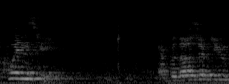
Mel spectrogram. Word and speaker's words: Quincy: the opening chapter of this book is called quincy and for those of you from out of town that is how it's pronounced don't make that mistake around here you'll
